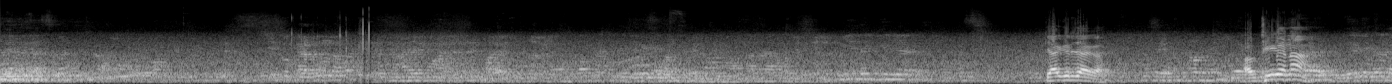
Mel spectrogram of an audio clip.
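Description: A man lectures steadily through a clip-on microphone, close by.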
